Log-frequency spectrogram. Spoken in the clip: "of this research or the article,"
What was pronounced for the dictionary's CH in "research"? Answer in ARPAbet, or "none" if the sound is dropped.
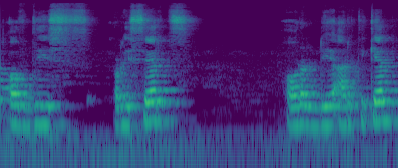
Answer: S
